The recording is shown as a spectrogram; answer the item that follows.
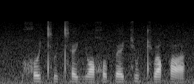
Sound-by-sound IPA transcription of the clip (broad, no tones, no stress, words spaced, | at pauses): χʷicʰɯ cʰɛʎɔχu pɛcu cʰuqʷa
